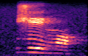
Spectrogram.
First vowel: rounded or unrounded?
unrounded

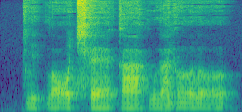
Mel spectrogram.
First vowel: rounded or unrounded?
unrounded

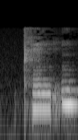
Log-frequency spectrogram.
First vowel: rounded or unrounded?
unrounded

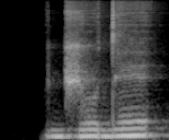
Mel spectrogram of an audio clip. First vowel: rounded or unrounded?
rounded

